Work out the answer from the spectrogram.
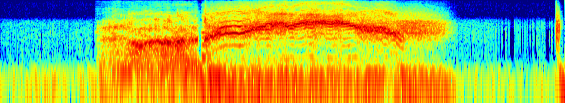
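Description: A cat lets out a single long, loud meow, its pitch sliding up then arching back down over about two seconds, ending with a brief click.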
